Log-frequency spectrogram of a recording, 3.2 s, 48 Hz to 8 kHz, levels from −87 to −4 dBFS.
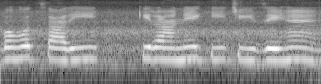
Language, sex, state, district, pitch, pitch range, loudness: Hindi, female, Haryana, Jhajjar, 220 Hz, 215-230 Hz, -16 LUFS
